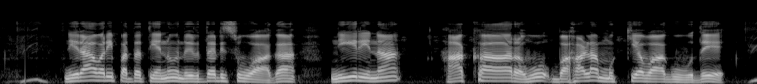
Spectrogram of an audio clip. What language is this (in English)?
Kannada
